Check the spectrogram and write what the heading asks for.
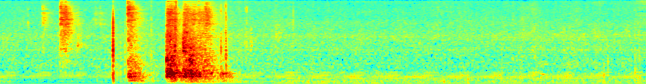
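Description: An accessory mount's track adapter being slid along a kayak's accessory track rail: a few light clicks, then one short scraping slide of about half a second, about two seconds in.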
